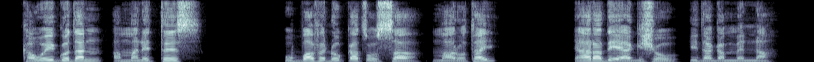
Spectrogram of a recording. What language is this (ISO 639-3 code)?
gof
